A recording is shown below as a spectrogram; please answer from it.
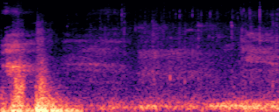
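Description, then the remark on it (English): Steady rain falls indoors, a continuous hiss of drops with a deep rumble swelling at the start before settling into an even downpour. “Raining. How is it raining indoors?”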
